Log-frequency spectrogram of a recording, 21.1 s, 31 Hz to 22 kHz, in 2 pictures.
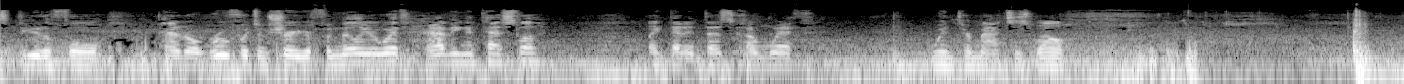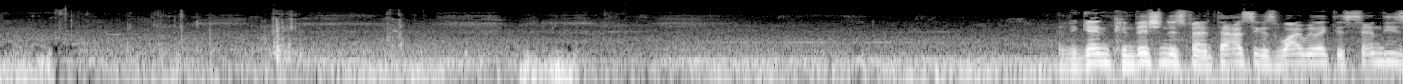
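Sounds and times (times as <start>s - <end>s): low rumbling noise: 6.0s - 19.8s
car door latch click: 10.1s - 10.4s
car door thud: 10.1s - 10.5s.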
